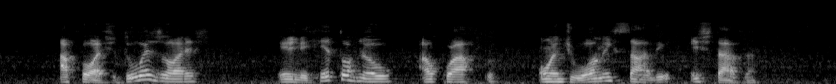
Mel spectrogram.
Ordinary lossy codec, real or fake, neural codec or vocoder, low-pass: AAC, 64 kbps; fake; codec, 16 kHz, 4 kbps, X-Codec, HuBERT features, trained on general audio; 7.2 kHz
